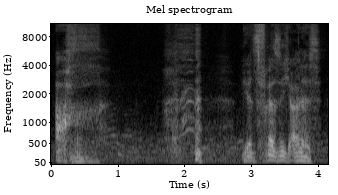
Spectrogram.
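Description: An actor playing a cocky small-time burglar in a radio crime drama, talking in cheeky streetwise slang. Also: male voice, low voice, extremely slow, fairly bright tone, exaggerated voice.

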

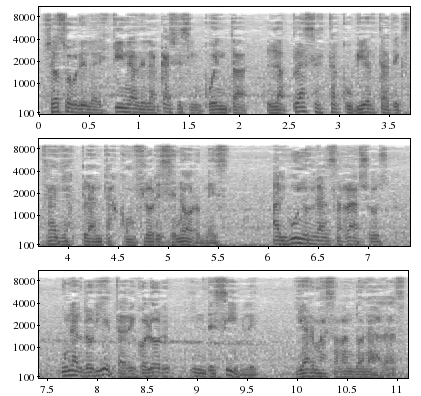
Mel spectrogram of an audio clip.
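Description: An actor with an Argentine accent narrating a radio drama war epic in a grave, literary manner. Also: male voice, expressive, moderate pace. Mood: grave, somber. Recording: noisy rumbling battle ambience behind the voice.

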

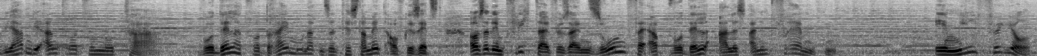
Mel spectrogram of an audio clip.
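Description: A suspicious, sardonic policeman in a radio crime drama. His mid-range voice rises and dips sharply as he needles and accuses, with music playing clearly behind him. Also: mid-range voice, very animated, moderate pace. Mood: brisk, commanding.

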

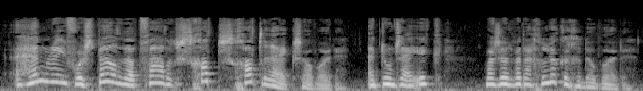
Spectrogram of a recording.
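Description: An actress in a radio play playing a thoughtful, foreboding young daughter of a wealthy family, earnest and wistful. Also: female voice, on the high side, wildly swooping pitch, moderate pace, breathy edge, exaggerated voice. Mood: reflective, foreboding. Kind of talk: Dutch radio play acting.

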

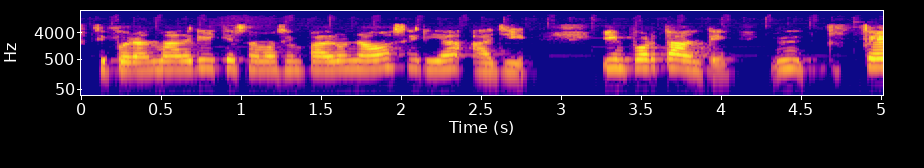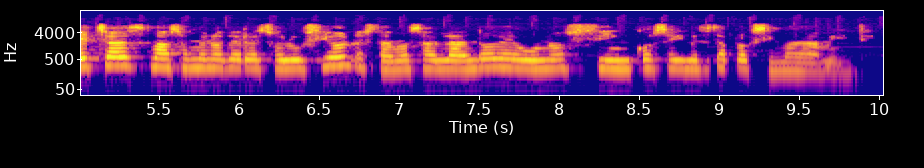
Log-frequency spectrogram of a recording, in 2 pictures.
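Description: Woman immigration lawyer, walks through the steps patiently with asides; warm and slightly high, on a muffled line. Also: fairly even intonation, moderate pace. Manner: explanatory, with many asides and self-corrections. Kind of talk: explaining legal steps in a radio interview. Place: office in Valencia, Spain.

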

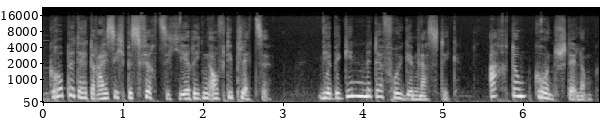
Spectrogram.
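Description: A woman's voice: mid-range voice, expressive, normal speed, close to an everyday voice. An actress playing a party gymnastics instructor in her thirties in a radio drama, drilling with strict, false cheer. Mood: cheerful announcing. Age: 30s. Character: brisk 39-year-old female party gymnastics instructor, chirpily commanding. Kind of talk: radio drama acting, barked exercise drill. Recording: loud music behind the voice. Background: loud rhythmic exercise music.

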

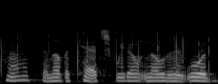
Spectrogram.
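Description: A woman's voice: low voice, steady tone, fast talker, close to an everyday voice. A woman playing a worn, anxious, loving mother, hesitant and plain-spoken, in an old radio drama. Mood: weary, sorrowful. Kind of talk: 1940s-50s radio drama acting. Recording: muffled, noisy old radio recording.

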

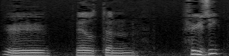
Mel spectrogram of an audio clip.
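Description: Very slow, defeated old director. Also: male voice, medium pitch, mellow. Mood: wary, resigned. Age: older. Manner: halting, formal. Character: defeated old shipping company director, stiffly formal. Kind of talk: Dutch radio play acting.

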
